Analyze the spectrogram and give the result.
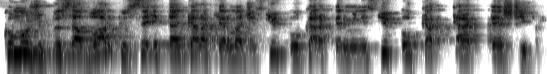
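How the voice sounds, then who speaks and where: A man's voice: sits high, fairly even intonation, a little fast, sharp tone. A man teaching a classroom tutorial, questioning the class and working through examples step by step. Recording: echoey classroom.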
